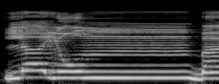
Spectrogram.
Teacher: نون کی زبر بھی لمبی نہیں کرنی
